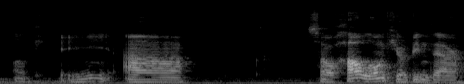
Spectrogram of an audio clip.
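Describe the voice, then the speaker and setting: In a room with audible echo, a man with a Russian accent speaks very slowly at a fairly low pitch. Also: lively intonation. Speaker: podcast host. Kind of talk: interview. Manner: halting.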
